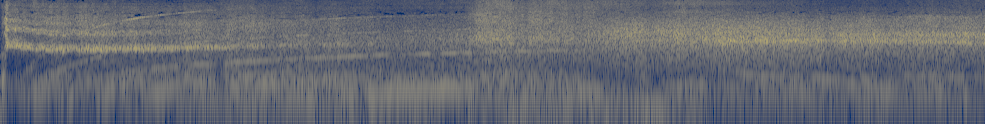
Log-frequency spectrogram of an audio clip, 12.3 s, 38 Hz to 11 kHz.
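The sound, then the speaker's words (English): A car sets an indoor speed record of over 100 mph in a New Orleans stadium: a loud, continuous engine roar with sweeping pitch and screeching tire squeal, alone. “the one in New Orleans, and it is setting the indoor speed record of over 100 miles an hour, and it goes like this.”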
